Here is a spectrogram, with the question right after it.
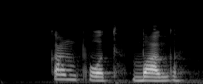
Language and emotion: Russian, neutral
